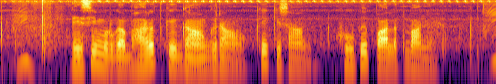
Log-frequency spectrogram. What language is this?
Bhojpuri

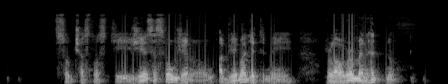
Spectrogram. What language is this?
Czech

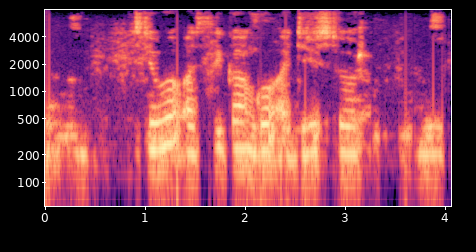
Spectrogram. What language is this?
Kinyarwanda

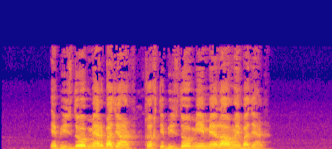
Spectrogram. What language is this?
Bateri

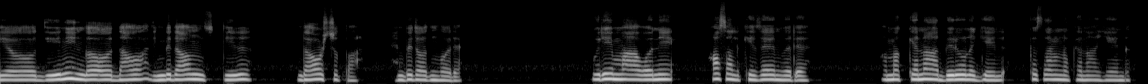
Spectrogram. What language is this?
Dazaga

